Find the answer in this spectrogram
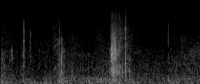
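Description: A few faint, irregularly spaced clicks and light knocks during a pause in a lecture.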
